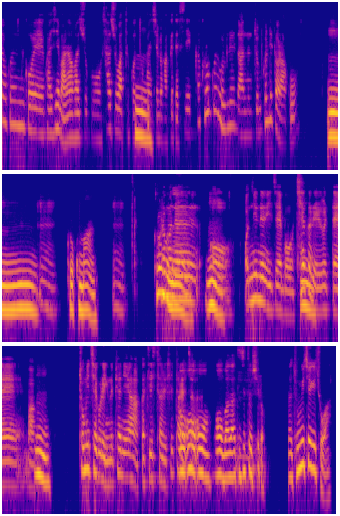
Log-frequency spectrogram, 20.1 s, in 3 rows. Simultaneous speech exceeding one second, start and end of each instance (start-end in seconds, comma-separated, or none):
9.8-11.2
